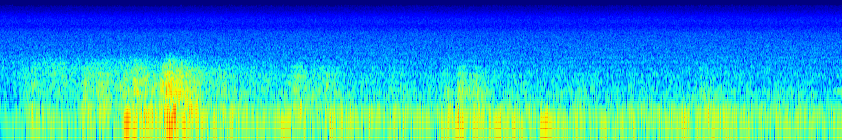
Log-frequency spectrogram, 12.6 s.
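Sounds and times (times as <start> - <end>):
heavy rain: 0.0 - 12.6
mountain thunder roll: 0.0 - 12.6.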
